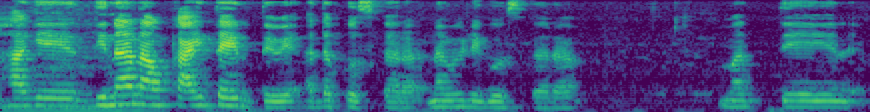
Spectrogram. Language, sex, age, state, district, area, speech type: Kannada, female, 60+, Karnataka, Udupi, rural, spontaneous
